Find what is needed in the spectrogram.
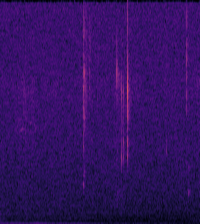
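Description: A few small, faint clicks and taps of a plastic makeup compact being handled, over a low hum that fades out about halfway through.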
